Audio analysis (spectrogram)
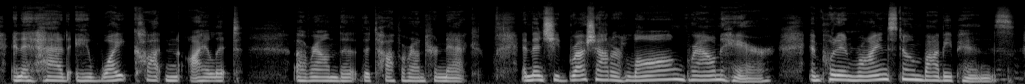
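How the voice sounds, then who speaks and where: A middle-aged or older American woman telling a personal family story in a reflective, folksy way, with expressive phrasing and conversational asides. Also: fairly low pitch, no echo.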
